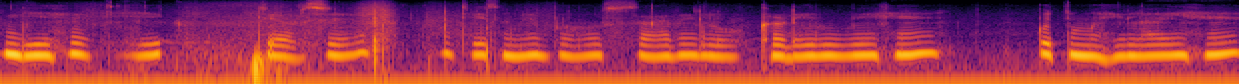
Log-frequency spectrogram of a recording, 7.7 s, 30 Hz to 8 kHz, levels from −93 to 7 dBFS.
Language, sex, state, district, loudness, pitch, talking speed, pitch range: Hindi, female, Uttar Pradesh, Saharanpur, -20 LUFS, 210 Hz, 110 wpm, 200-220 Hz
